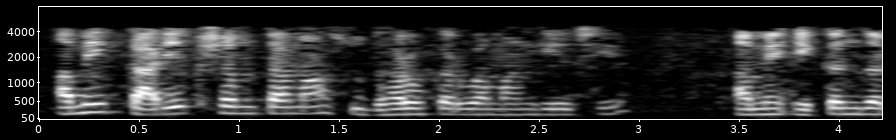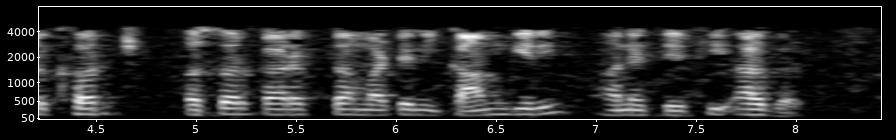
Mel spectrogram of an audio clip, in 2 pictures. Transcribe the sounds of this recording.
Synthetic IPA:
əmekaɾjəkʂəmt̪amãsud̪ʱaɾokəɾʋamãŋɡjet͡ʃʰie | əmeʔekənd̪əɾkʰəɾt͡ʃ | əsəɾkaɾək̚t̪amaʈenikamɡiɾiənet̪et̪ʰiʔaɡə̰l

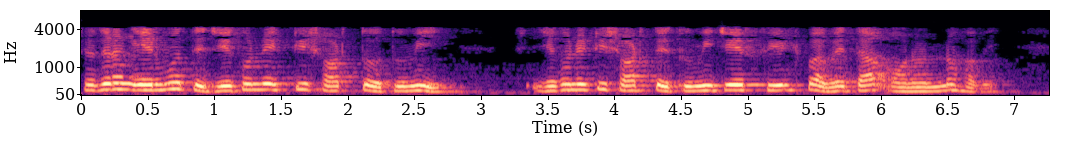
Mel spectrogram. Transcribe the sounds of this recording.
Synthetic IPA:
ʃut̪oɾaŋeɾmod̪ʱːed͡ʑekʰonoekʈiʃɔɾt̪ot̪umi | d͡ʑekʰonoek̚ʈiʃɔɾt̪et̪umid͡ʑefilʈpabet̪aʔɔnonːoɦɔbḛ

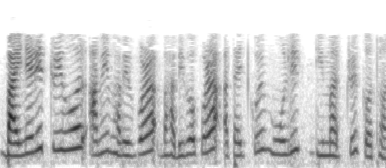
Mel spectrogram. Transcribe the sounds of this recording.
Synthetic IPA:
bajneɹitɹiɦolʔa̰mibʱabibɔpɔɹabʱabibɔpɔɹaʔatajtkoɹjmolikdimatɹiɡɔtʰɔn

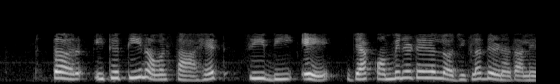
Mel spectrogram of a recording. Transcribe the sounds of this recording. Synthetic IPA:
t̪əɾit̪ʰet̪iːnəʋəst̪ʰaːɦet̪sibied͡ʑjakɔmbineʈoɾijəlːɔd͡ʑiklad̪eɳjat̪alet̪

